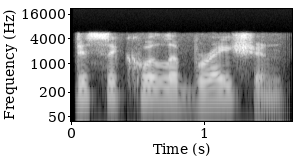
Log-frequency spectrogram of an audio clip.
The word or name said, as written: disequilibration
